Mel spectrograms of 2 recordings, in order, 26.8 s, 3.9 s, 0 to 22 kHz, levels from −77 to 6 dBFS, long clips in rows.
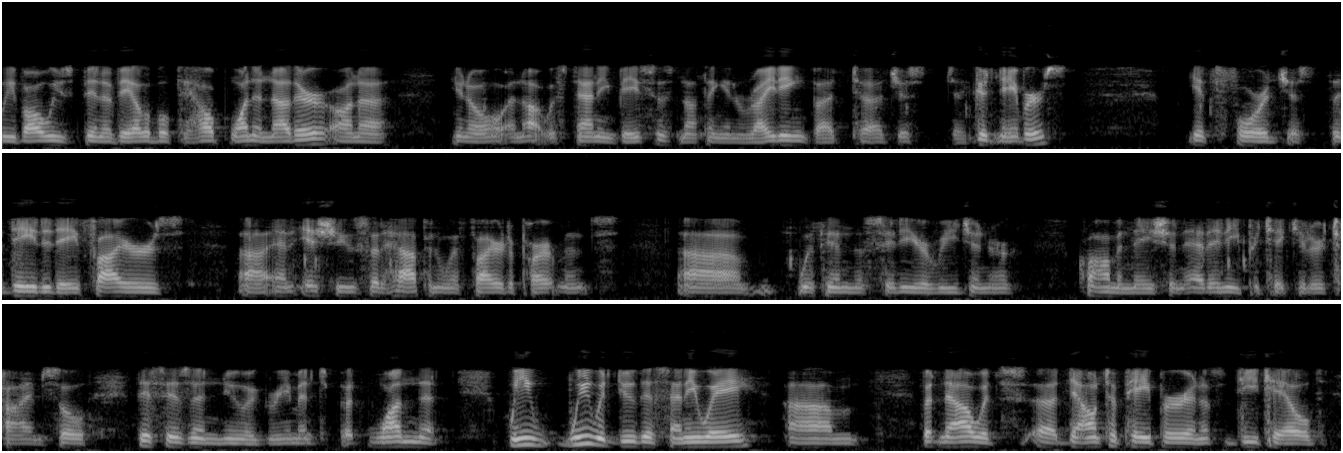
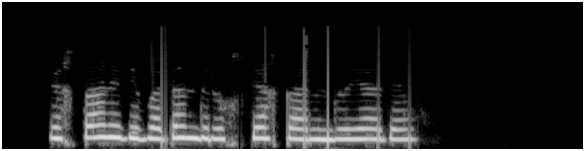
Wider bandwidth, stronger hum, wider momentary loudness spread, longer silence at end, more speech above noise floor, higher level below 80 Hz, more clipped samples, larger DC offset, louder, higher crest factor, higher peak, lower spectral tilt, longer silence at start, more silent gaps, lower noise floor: first, over 20 kHz vs 5.6 kHz; neither; first, 12 LU vs 7 LU; second, 0.1 s vs 1.1 s; second, 26 dB vs 70 dB; second, -74 dBFS vs -46 dBFS; neither; neither; second, -25 LUFS vs -10 LUFS; first, 20 dB vs 10 dB; second, -6 dBFS vs 0 dBFS; second, -5 dB/octave vs -8.5 dB/octave; second, 0 s vs 0.3 s; neither; second, -52 dBFS vs -79 dBFS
